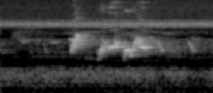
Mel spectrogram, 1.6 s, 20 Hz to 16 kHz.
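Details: Decoy red-whiskered bulbul singing to lure wild birds on 22 December 2018, a single quick warbling phrase of a few chirpy rising and falling notes against constant background hum.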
